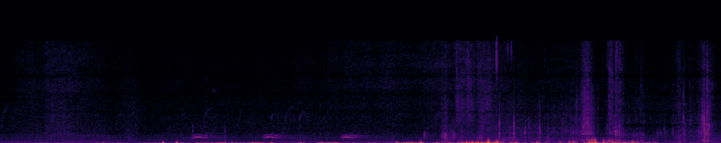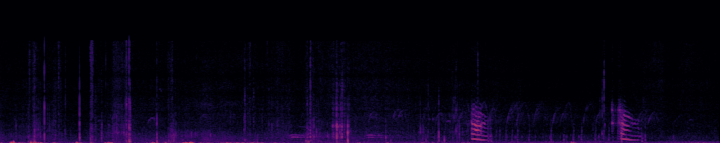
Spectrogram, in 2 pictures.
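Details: Chatty silver tabby street cat by a bench. Soft brief meows early on are followed later by two clear drawn-out meows that slide downward. Footsteps, rustling and low outdoor rumble run throughout.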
